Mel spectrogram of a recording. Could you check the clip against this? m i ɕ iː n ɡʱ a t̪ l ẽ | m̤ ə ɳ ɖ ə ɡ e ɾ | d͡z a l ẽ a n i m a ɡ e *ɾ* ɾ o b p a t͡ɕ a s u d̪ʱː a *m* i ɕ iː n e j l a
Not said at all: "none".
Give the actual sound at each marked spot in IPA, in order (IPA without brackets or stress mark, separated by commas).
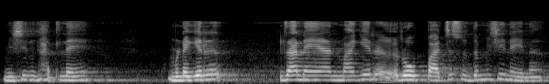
ɾ, m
